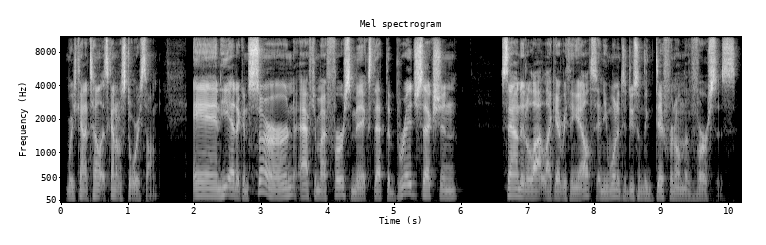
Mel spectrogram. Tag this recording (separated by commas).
Speech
